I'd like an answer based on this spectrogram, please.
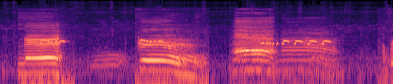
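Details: Tame cattle, tens of them, moving along a rice field road; three loud, long, bellowing moos with a softer lower moo between, each lasting about a second, and faint high chirping over the later calls.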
